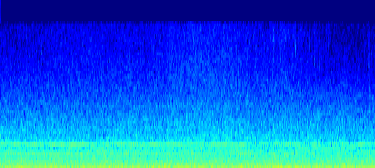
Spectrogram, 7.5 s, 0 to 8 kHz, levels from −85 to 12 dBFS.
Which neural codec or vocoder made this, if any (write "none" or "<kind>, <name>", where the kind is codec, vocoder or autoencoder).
none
